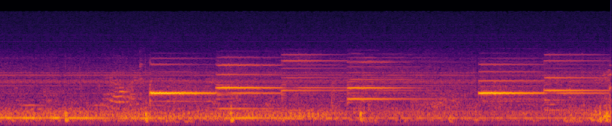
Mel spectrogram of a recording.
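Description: Glass chimes sound in the background during a tour, a slow run of bright tones that overlap and decay one after another, with faint talking beneath them.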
